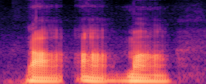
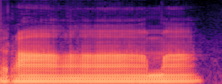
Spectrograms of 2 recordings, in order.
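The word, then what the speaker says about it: राम: It's connected, so it's not ra ah ma. It's Rama.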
